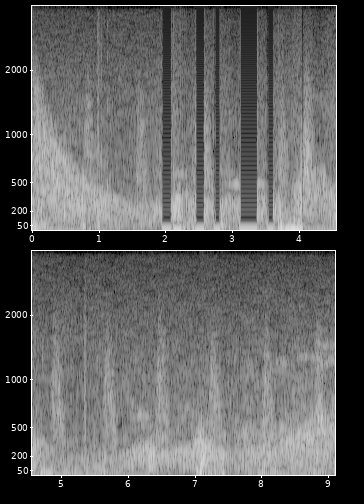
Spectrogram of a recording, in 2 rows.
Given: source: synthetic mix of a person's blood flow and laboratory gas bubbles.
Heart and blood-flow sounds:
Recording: Doppler ultrasound of blood flow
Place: subclavian vein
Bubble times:
0.97-1.22 s: bubbles
4.33-4.42 s: bubbles
4.68-4.77 s: bubbles
From the record:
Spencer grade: 2 (many but less than half of the cardiac periods contain bubble signals, singularly or in groups)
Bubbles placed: anywhere in the cardiac cycle

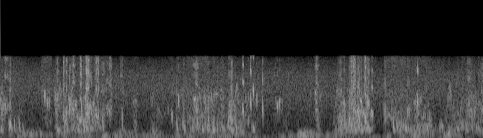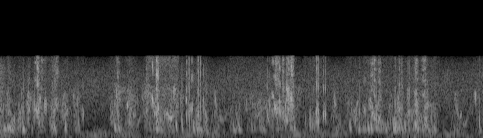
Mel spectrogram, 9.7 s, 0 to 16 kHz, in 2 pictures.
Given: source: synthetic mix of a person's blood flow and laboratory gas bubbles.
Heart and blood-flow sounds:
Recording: Doppler ultrasound of blood flow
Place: precordium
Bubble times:
0.00-0.27 s: bubbles
0.41-1.14 s: bubbles
1.19-1.40 s: bubbles
1.68-2.67 s: bubbles
2.74-2.87 s: bubbles
3.13-3.24 s: bubbles
3.37-3.77 s: bubbles
3.81-4.46 s: bubbles
4.55-5.70 s: bubbles
5.92-6.96 s: bubbles
7.12-8.12 s: bubbles
8.28-9.24 s: bubbles
9.55-9.67 s: bubbles
From the record:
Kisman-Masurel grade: 444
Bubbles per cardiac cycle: continuous sound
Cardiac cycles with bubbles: 100%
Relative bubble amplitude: maximal (0.775 to 0.999)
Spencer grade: 4 (maximum detectable bubble signal sounding continuously throughout systole and diastole of every cardiac period, and overriding the amplitude of the normal cardiac signals)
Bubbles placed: only in the low amplitude regions of the cardiac cycle

